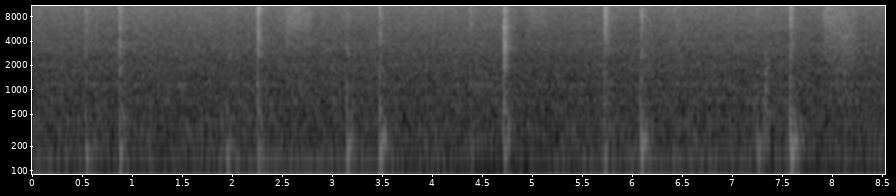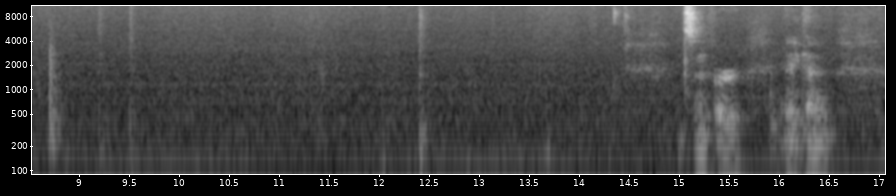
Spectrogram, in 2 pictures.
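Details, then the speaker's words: Nursing assessment of an adult patient: a series of soft, short taps from manual percussion over the body, then brief voices; the examiner judges the percussion notes normal. "certain quality sounds can indicate certain health conditions, but sounds normal to me."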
